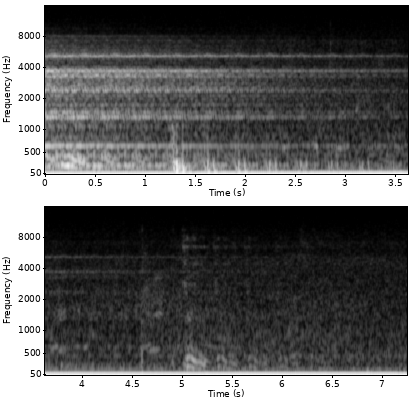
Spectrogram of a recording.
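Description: An elderly man chants melodically into a microphone, heard through loudspeakers.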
